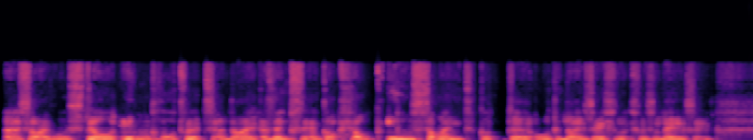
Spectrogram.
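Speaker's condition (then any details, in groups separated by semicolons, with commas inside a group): Moebius syndrome facial paralysis; congenital rare facial paralysis; limited communication, compensates with voice modulation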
